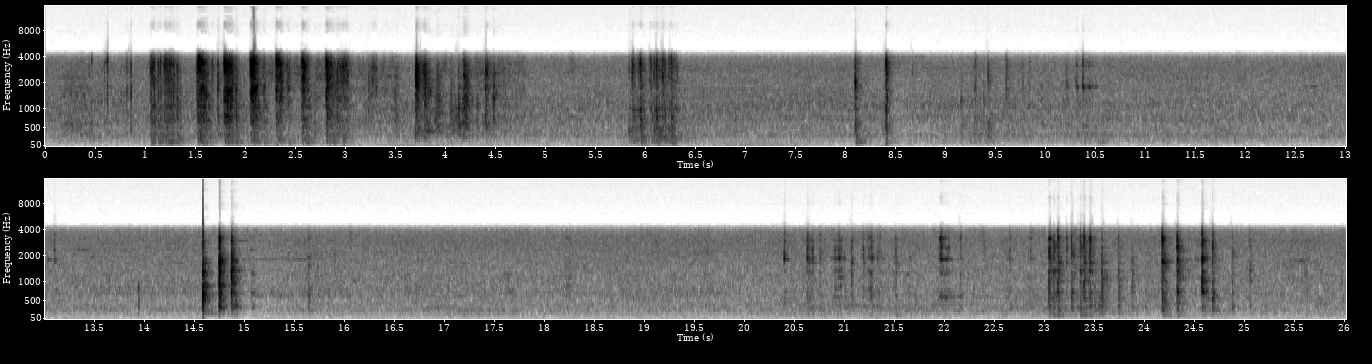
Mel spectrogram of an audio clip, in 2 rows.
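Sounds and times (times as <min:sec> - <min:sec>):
typewriter keys clicking: 0:01.0 - 0:03.1, 0:05.8 - 0:06.4.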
